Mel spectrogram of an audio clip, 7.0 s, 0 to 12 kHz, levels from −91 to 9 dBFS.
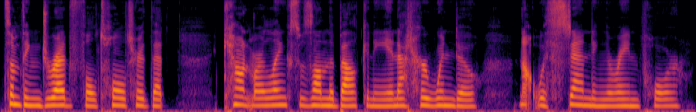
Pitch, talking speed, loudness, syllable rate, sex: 210 Hz, 165 wpm, -21 LUFS, 4.9 syllables/s, female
